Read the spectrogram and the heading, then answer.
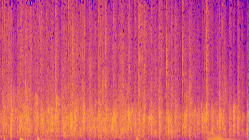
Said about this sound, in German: Bitte einmal Applaus für die Partner, die uns das ermöglicht haben.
